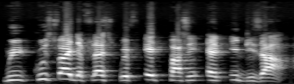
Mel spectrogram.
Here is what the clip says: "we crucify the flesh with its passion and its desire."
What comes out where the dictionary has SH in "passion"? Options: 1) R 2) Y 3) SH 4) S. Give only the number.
4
